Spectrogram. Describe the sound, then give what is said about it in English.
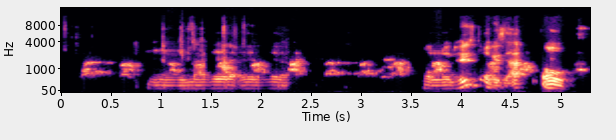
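A dog barks and yelps in a series of irregular, fairly loud bursts, some drawn out into whining tones, with short pauses between them and no one speaking. “Whose dog is that?”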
